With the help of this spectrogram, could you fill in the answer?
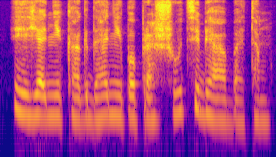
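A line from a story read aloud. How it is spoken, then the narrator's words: Soft reassurance. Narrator (Russian): мягко заверила она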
